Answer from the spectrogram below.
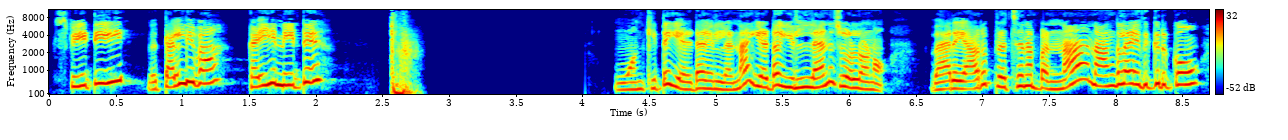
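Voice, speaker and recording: A woman's voice: very high voice, expressive, normal speed, pauses often, a bit bright, no room sound, studio quality. A woman voicing a stern schoolteacher in a cartoon, scolding her pupils with a Tirunelveli Tamil accent. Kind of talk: comic cartoon voice acting.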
